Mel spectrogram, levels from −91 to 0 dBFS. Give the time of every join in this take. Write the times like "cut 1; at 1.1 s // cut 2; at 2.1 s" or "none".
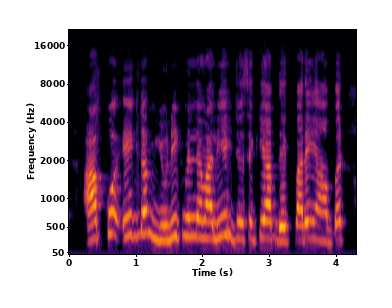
none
